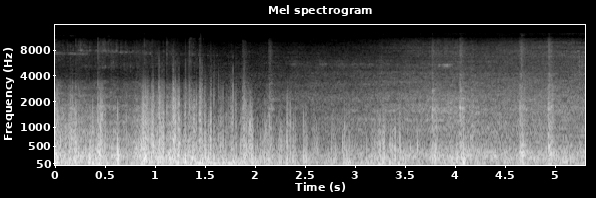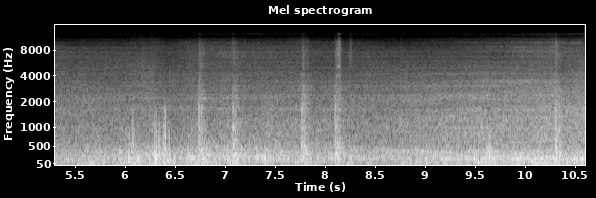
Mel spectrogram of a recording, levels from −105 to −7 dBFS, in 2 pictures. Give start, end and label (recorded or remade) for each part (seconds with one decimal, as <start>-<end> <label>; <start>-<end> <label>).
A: 0.0-1.4 remade; 1.4-2.2 recorded; 2.2-5.1 remade; 5.1-6.2 recorded; 6.2-7.0 remade; 7.0-10.6 recorded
